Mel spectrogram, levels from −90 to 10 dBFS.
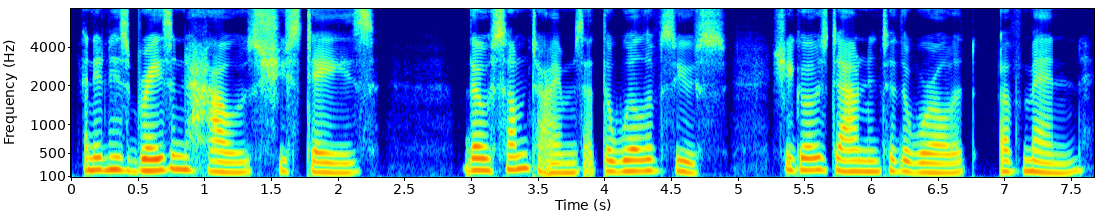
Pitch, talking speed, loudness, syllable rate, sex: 185 Hz, 170 wpm, -18 LUFS, 4.4 syllables/s, female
